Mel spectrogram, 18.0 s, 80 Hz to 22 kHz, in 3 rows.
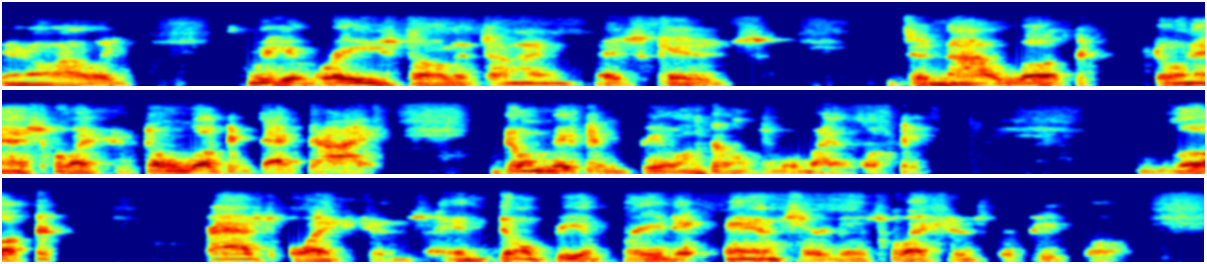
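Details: Alaryngeal substitute speech from a real adult male laryngectomee after a total laryngectomy in 2020 for laryngeal squamous cell carcinoma, followed by chemotherapy and radiation; he mentions using an electrolarynx.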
